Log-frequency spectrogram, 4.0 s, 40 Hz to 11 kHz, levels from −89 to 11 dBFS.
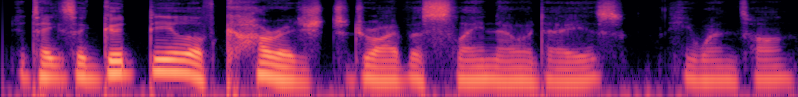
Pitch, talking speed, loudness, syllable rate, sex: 120 Hz, 225 wpm, -17 LUFS, 5.7 syllables/s, male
